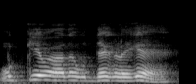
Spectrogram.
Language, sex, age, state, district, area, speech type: Kannada, male, 60+, Karnataka, Kolar, urban, spontaneous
